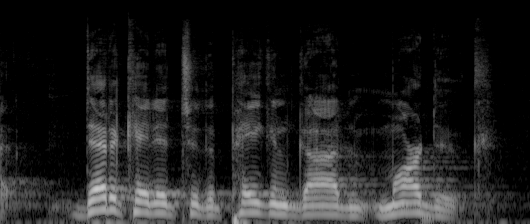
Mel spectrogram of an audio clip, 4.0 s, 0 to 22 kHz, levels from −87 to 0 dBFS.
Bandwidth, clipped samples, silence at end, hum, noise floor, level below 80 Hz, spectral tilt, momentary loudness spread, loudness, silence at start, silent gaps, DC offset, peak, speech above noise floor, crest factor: 16.5 kHz; under 0.1%; 0.3 s; none; -56 dBFS; -52 dBFS; -6.5 dB/octave; 16 LU; -32 LUFS; 0 s; none; under 0.1%; -16 dBFS; 25 dB; 18 dB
